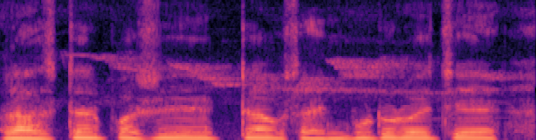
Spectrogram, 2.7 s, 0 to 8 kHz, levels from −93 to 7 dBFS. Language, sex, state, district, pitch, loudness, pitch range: Bengali, male, Assam, Hailakandi, 160 Hz, -19 LUFS, 150-165 Hz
